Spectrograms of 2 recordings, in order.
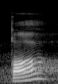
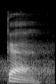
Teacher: Kalau qaf lebih ke belakang, kalau kaf lebih ke depan sedikit.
